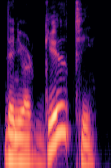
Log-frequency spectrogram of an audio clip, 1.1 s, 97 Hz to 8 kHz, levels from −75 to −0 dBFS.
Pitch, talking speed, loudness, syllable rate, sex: 130 Hz, 215 wpm, -17 LUFS, 6.5 syllables/s, male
